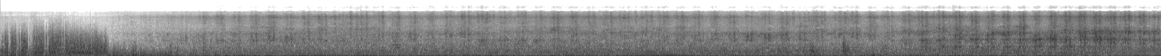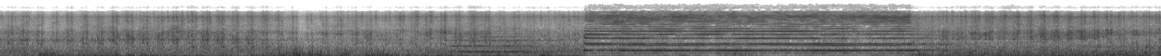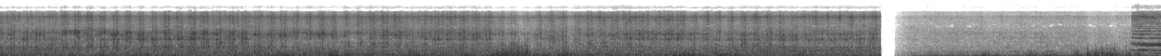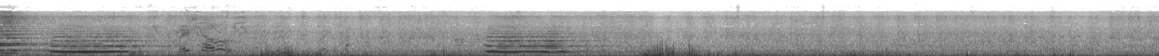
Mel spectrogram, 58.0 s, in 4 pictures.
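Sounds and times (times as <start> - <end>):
train rumble and wheel clatter: 0.0 - 58.0
locomotive horn blast: 20.1 - 26.5, 43.1 - 45.7, 49.3 - 51.3.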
